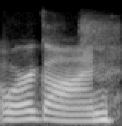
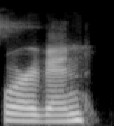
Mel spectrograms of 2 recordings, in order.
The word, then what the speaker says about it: Oregon: And then by 1990, things were pretty tough and it was hard selling Oregon wine. They would travel around the country and they'd take a map and they say, here's Oregon. It's not Oregon, it's Oregon.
